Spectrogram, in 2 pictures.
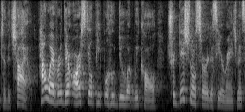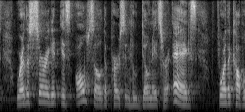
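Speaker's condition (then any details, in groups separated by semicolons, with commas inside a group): No condition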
